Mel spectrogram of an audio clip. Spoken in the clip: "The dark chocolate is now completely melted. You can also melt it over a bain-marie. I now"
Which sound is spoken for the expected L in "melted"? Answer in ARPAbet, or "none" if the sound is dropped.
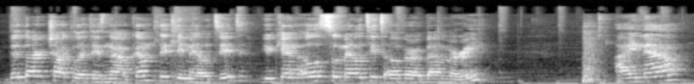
L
